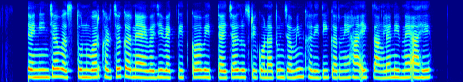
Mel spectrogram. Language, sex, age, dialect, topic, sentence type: Marathi, female, 25-30, Varhadi, banking, statement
